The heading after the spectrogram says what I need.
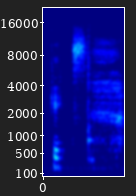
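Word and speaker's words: Pokaiks: paul so if you know it's blackfoot it's pronounced cakes um p-o-k-a-i-k-s dot com or dot c-a i'm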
